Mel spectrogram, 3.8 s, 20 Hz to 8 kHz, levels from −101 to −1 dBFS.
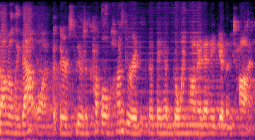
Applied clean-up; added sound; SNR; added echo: neural separator model SepFormer DNS4.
